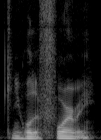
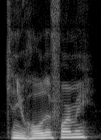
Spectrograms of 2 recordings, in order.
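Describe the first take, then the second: First: The stress is on for. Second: The stress is on hold.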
